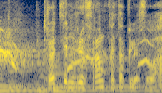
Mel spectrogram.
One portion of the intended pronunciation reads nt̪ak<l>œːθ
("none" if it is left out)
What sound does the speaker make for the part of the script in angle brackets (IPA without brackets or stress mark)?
l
